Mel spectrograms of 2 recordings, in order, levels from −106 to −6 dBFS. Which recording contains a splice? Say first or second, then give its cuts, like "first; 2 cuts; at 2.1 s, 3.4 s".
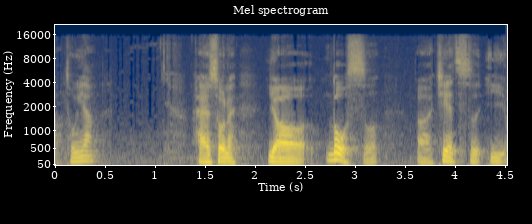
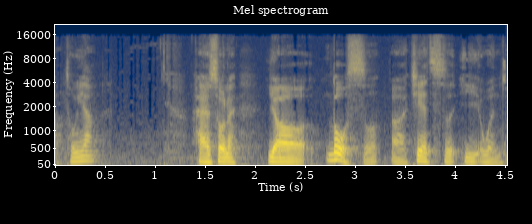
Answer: second; 1 cut; at 3.3 s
